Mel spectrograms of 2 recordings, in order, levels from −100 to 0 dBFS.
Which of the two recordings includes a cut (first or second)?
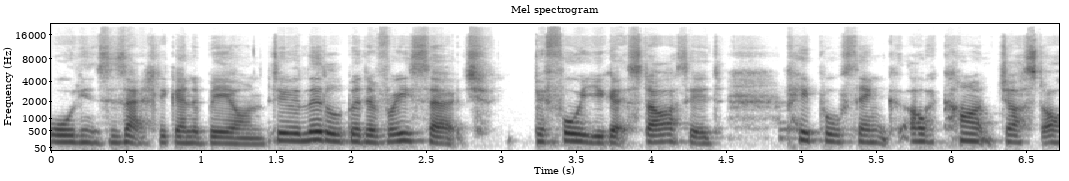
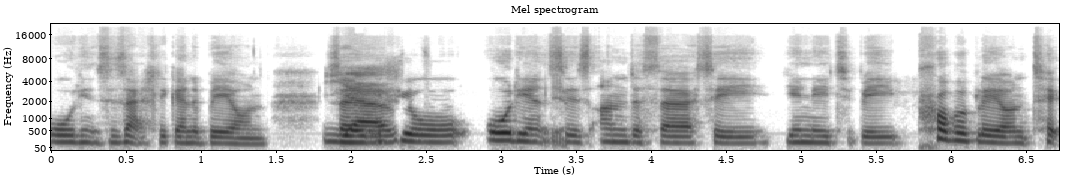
first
